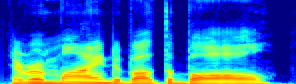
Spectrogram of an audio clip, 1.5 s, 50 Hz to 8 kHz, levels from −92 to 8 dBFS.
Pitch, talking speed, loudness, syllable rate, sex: 155 Hz, 205 wpm, -15 LUFS, 5.3 syllables/s, male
